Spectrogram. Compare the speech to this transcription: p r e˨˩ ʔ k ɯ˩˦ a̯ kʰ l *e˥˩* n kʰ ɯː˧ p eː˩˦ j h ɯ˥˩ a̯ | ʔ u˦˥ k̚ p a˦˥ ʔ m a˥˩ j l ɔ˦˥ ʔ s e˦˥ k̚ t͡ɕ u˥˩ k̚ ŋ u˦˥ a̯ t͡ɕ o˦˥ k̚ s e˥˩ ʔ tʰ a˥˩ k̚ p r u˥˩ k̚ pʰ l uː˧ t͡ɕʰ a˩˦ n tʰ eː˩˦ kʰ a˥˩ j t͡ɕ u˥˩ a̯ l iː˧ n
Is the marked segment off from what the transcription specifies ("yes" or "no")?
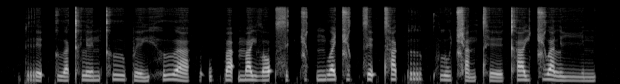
yes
